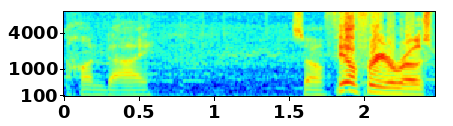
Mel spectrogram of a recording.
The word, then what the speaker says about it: Hyundai: I know it's technically pronounced Hyundai, but that doesn't sound right to me. I always pronounce it Hyundai.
